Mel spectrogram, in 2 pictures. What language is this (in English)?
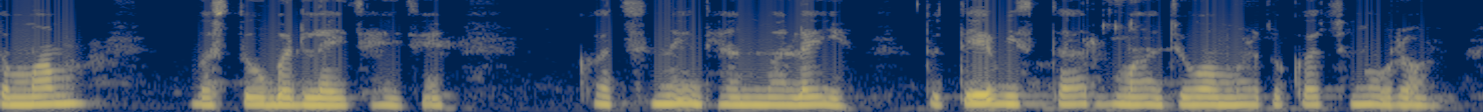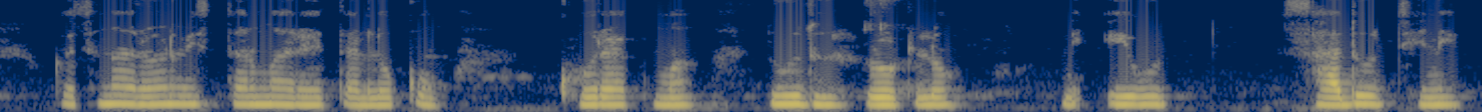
Gujarati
